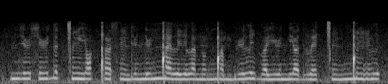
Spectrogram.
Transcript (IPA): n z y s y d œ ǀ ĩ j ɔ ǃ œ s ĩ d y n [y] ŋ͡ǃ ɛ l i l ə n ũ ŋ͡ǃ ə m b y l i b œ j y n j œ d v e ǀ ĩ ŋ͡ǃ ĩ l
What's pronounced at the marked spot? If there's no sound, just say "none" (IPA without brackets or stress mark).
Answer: y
